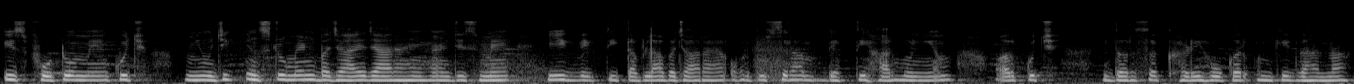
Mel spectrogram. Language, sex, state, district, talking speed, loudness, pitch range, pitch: Hindi, male, Uttar Pradesh, Etah, 130 wpm, -26 LUFS, 185-205 Hz, 195 Hz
